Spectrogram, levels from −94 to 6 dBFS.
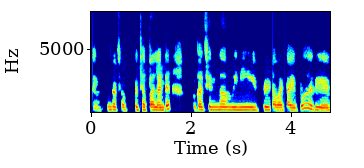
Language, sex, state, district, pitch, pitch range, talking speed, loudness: Telugu, female, Telangana, Nalgonda, 215 Hz, 205-230 Hz, 140 wpm, -15 LUFS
